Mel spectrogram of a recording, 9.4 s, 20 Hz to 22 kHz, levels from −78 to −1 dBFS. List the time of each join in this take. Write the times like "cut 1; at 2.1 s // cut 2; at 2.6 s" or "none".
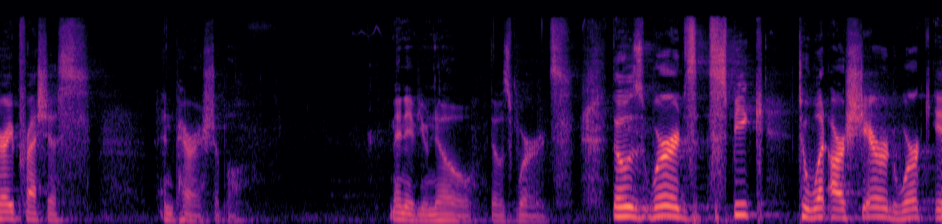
none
